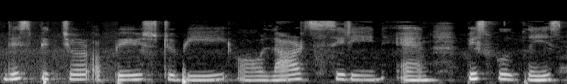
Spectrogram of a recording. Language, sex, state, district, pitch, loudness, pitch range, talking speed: English, female, Sikkim, Gangtok, 220 Hz, -17 LUFS, 200-235 Hz, 115 wpm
